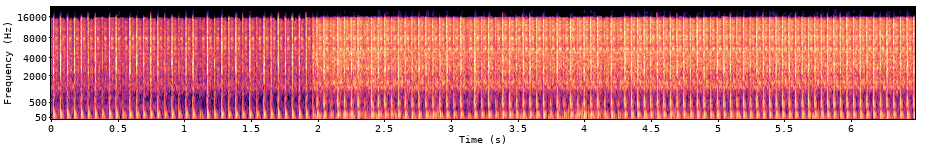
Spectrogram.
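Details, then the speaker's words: Pit bike after swapping troublesome original carb (cold start and idle issues) for new 26mm Mikuni carb, warming up: quick, steady single-cylinder thump with deep low end holding an even idle; healthy normal idle. "now that the carb is back on the bike the fuel line is connected I'm going to warm up the bike a little bit make some adjustments and then we're going to go for a little ride"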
